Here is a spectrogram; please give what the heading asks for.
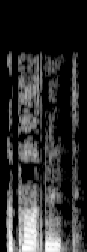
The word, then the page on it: apartment: British English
